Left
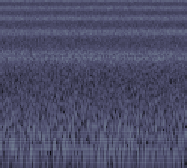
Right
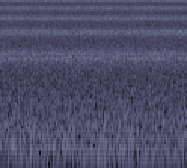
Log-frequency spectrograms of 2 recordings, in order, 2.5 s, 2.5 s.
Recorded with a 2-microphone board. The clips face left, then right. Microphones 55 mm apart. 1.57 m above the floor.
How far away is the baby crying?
No baby crying in this recording.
